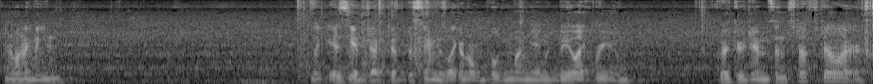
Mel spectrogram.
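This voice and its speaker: A man's voice: on the low side, normal speed, pauses often. A man rambling casually to his viewers as he eats fried chicken in a mukbang, recorded outdoors. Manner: eating fried chicken while talking. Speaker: vlogger hosting an eating show. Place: outdoors by a pool. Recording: clearly noisy outdoor ambience.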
